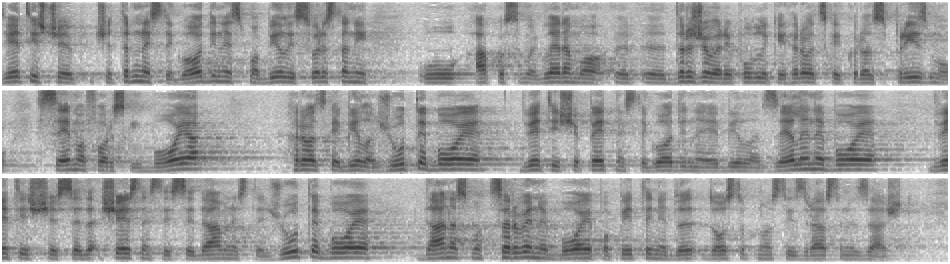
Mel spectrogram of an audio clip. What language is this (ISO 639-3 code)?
hrv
